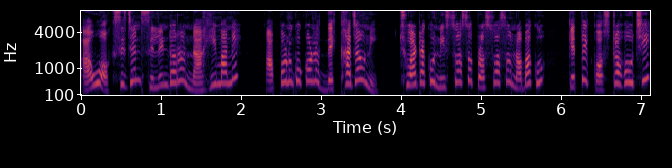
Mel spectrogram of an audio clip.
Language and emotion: Odia, angry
